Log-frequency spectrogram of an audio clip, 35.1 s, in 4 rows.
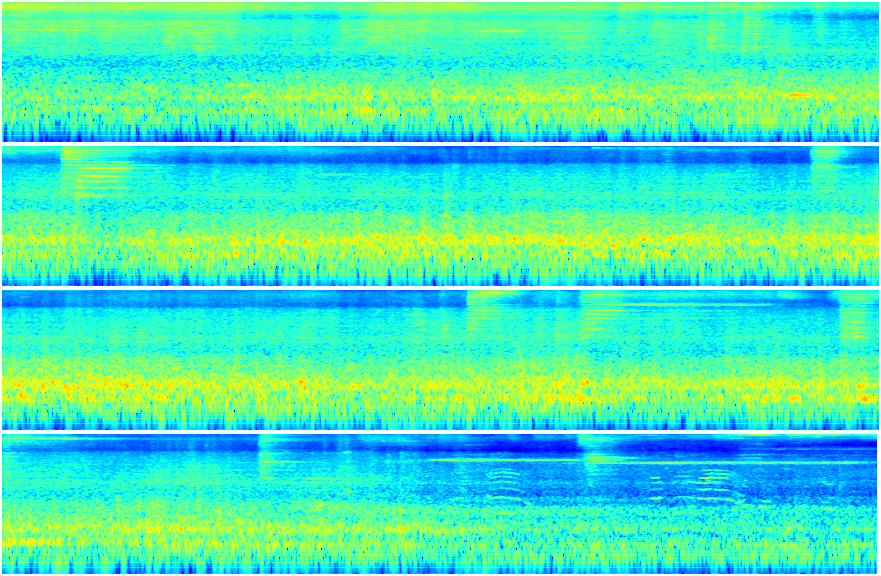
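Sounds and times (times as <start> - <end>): freight train wheels rumbling: 0.0 - 35.0
wheel squeals: 30.4 - 35.0.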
